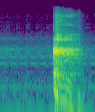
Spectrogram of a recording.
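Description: A single short, harsh cough burst after quiet room hum.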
